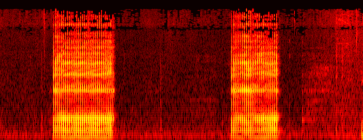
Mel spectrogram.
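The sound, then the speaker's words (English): Two loud, deep grunts from a deer grunt call imitating a bigger buck, made by pressing the call's button down further, each lasting about half a second with a short pause between, rough and burp-like, with no talking. “If I press down further, it's it's a bigger deer.”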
